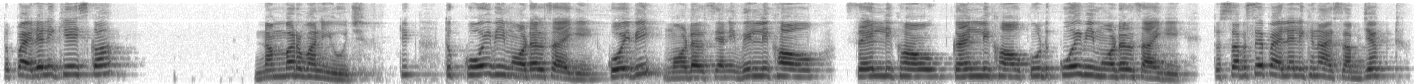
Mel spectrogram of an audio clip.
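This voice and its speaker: A man's voice: high voice, lo-fi sound. A male English teacher giving a classroom lecture, repeating words and quizzing his students with questions. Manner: recites a couplet slowly.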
